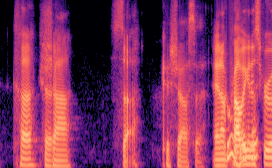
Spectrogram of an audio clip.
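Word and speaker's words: cachaça: name kashasa yeaha is that really how it's pronounced M it's a Sha and then a s kaaa kashasa and I'm probably gonna screw it up as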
